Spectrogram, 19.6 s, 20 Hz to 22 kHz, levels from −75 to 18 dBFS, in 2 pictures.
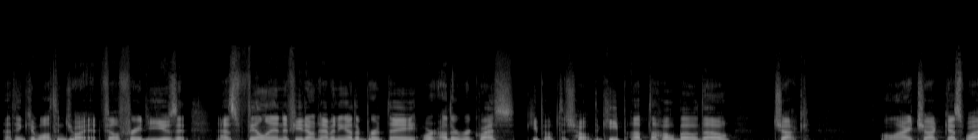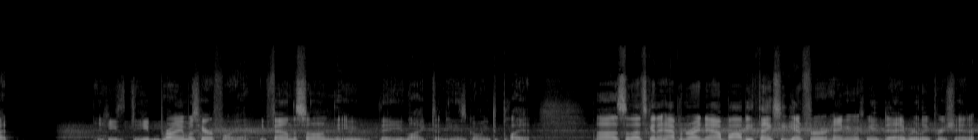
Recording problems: echo of what is said; noticeable; from 10 s on; 150 ms later, 15 dB below the speech

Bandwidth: 14.5 kHz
